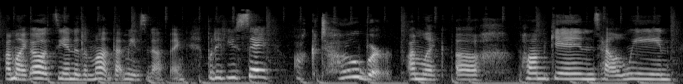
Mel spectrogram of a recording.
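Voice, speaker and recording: A fairly high-pitched American woman talks casually to her viewers over background music. She hosts like a vlogger reacting to comments, reading bits aloud and tossing in playful, sarcastic asides. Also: normal speed. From United States. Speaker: vlog host.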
